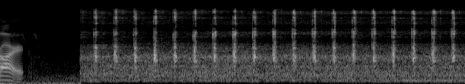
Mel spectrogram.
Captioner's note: clock ticking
